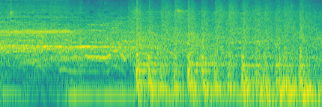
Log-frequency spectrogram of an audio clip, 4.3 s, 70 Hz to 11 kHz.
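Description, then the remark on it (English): A steady droning tone holds for about two seconds, then a student section at a home basketball game erupts into loud, sustained cheering as the Red Devils finish a 71-56 win, with whoops and yells rising out of the roaring crowd. “Blitz will walk against half court as you can hear the student section cheer.”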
